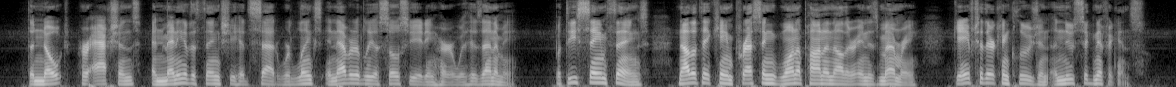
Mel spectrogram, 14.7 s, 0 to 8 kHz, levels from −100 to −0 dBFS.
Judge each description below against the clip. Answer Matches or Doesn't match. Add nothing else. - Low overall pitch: Matches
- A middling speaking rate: Matches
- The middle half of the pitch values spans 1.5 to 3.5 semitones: Doesn't match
